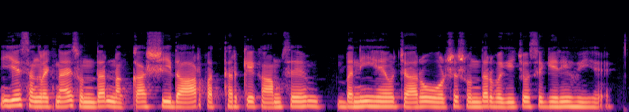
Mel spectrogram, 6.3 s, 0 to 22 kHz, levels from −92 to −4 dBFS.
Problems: none marked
